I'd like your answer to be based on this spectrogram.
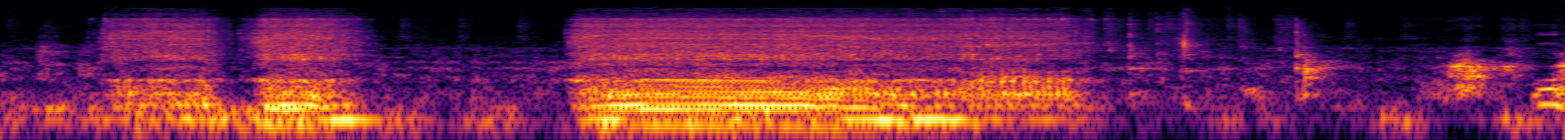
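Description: A sewing machine runs in bursts, stitching a blouse lining: a short whir, a brief stop, then a long steady run of motor hum and needle clatter, followed by softer intermittent handling noises.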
